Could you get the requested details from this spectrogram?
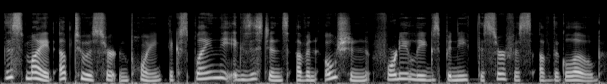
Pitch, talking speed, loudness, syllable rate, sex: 220 Hz, 205 wpm, -20 LUFS, 5.8 syllables/s, female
